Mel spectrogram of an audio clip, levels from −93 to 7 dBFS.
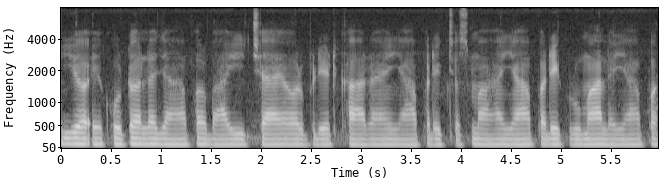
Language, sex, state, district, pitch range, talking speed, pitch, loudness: Hindi, male, Bihar, West Champaran, 110-115 Hz, 260 wpm, 110 Hz, -15 LUFS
